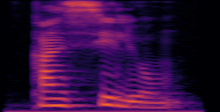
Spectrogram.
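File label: "konsilium", Azerbaijani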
